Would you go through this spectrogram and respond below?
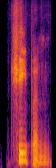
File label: "cheapen", American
